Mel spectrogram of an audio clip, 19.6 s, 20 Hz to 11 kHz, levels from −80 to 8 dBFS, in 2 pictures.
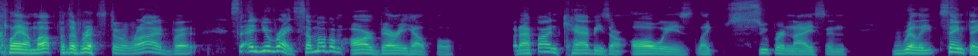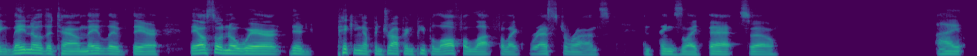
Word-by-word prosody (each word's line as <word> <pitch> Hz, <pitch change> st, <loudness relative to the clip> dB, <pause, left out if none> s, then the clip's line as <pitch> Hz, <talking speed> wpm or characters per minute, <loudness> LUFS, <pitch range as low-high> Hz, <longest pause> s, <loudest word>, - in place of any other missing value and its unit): clam 160 Hz, -5 st, +7 dB
up 175 Hz, +1 st, +8 dB
for 150 Hz, -, 0 dB
the 165 Hz, +1 st, +6 dB
rest 165 Hz, -1 st, +4 dB
of 145 Hz, -, -2 dB
the 125 Hz, -, -3 dB
ride, 135 Hz, +10 st, +1 dB
but -, -, +1 dB, 0.3 s
so -, -, -3 dB
and 225 Hz, -1 st, +4 dB
you're 240 Hz, 0 st, +4 dB
right, 175 Hz, -, +4 dB
some 180 Hz, -, +1 dB
of 235 Hz, -, +2 dB
them 215 Hz, -6 st, 0 dB
are 145 Hz, +1 st, +6 dB
very 130 Hz, +1 st, +2 dB
helpful, 95 Hz, -5 st, -6 dB, 0.5 s
but -, -, -6 dB
I 135 Hz, -, +5 dB
find 200 Hz, -2 st, +1 dB
cabbies 140 Hz, -5 st, -2 dB
are 110 Hz, -, -4 dB
always, 115 Hz, -5 st, +1 dB
like, -, -, -8 dB
super 140 Hz, -3 st, -6 dB
nice 110 Hz, -1 st, -4 dB
and 105 Hz, -3 st, -11 dB, 0.5 s
really 135 Hz, +1 st, +2 dB
same 185 Hz, -5 st, +2 dB
thing, 105 Hz, -6 st, -2 dB
they 135 Hz, +5 st, +1 dB
know 140 Hz, -3 st, -1 dB
the 120 Hz, -, -4 dB
town, 110 Hz, -3 st, -4 dB
they 125 Hz, +2 st, -1 dB
live 115 Hz, -4 st, -5 dB
there, 105 Hz, -1 st, -3 dB, 0.3 s
they 125 Hz, -, -1 dB
also 140 Hz, +3 st, +2 dB
know 130 Hz, -3 st, +1 dB
where 120 Hz, -2 st, +1 dB
they're 120 Hz, -3 st, -4 dB, 0.3 s
picking 150 Hz, -5 st, -4 dB
up 115 Hz, -, -8 dB
and 110 Hz, -, -8 dB
dropping 120 Hz, -3 st, -4 dB
people 115 Hz, -5 st, -9 dB
off 130 Hz, +1 st, -1 dB
a -, -, -3 dB
lot 105 Hz, -1 st, -5 dB
for, -, -, -10 dB
like, 100 Hz, -1 st, -7 dB
restaurants 100 Hz, -5 st, -9 dB, 0.3 s
and -, -, -14 dB
things 110 Hz, -4 st, -7 dB
like 100 Hz, -2 st, -4 dB
that, 100 Hz, -2 st, -3 dB
so 100 Hz, -3 st, -6 dB, 1.6 s
I 110 Hz, +1 st, -5 dB
125 Hz, 185 wpm, -23 LUFS, 110-145 Hz, 1.6 s, up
